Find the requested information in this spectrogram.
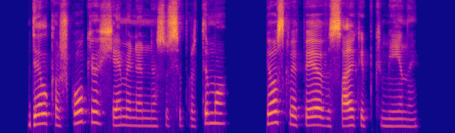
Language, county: Lithuanian, Vilnius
